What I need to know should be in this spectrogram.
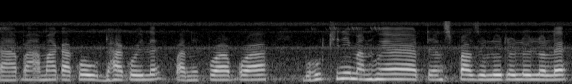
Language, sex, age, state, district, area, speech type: Assamese, female, 60+, Assam, Lakhimpur, rural, spontaneous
